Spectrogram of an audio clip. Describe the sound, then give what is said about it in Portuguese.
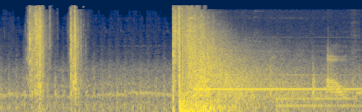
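A sniper's rifle shot rings out as one sharp, loud blast with a long decaying tail, preceded by a couple of shorter sharp sounds; a steady tone lingers afterwards. “Positivo, senhor, na mira. Permissão para atirar concedida.”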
